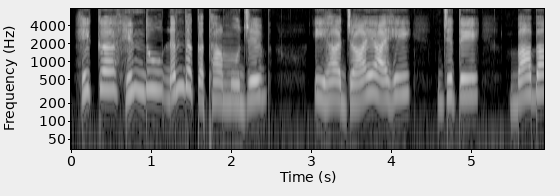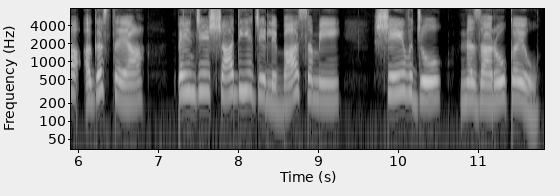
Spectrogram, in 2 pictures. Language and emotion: Sindhi, neutral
